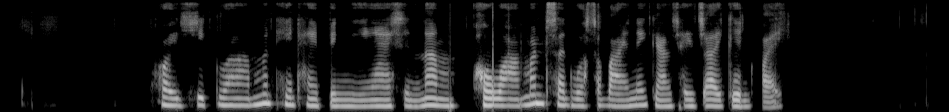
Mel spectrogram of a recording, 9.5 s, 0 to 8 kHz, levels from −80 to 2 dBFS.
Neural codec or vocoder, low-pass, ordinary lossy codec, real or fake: codec, 16 kHz, 4 kbps, X-Codec, HuBERT features, trained on balanced general audio; 7.2 kHz; none; fake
